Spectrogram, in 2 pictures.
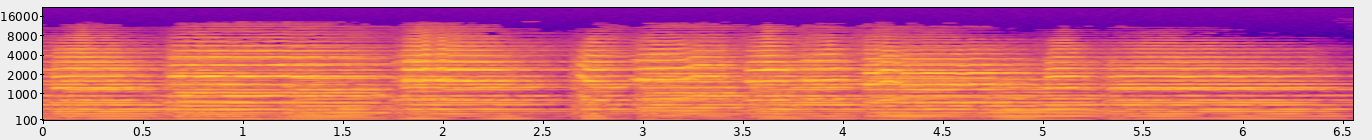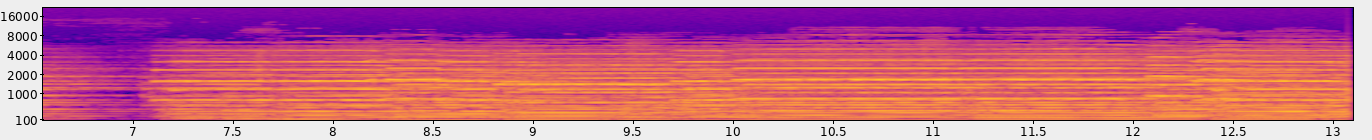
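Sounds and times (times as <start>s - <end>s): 
trumpet prelude: 0.0s - 13.1s.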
